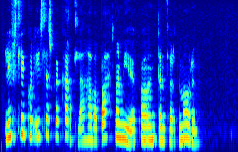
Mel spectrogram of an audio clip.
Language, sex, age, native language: Icelandic, female, 50-59, Icelandic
